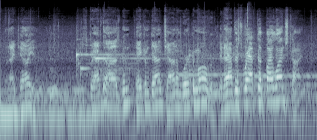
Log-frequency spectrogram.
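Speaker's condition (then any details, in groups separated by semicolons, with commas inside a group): No condition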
